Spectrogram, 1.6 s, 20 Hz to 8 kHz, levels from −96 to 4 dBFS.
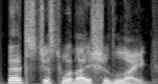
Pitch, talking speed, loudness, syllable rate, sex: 140 Hz, 225 wpm, -15 LUFS, 4.5 syllables/s, male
